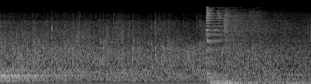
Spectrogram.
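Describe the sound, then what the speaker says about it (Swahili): A crowd at a furniture store opening ceremony in Nyeri claps steadily in sustained, dense applause that fills the whole stretch at an even level. "Tumpigie makofi mazuri."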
